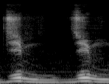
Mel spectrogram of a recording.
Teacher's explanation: এই যে জিম হইল জিব্বার মাঝখানটা তালুর উপরে গিয়া শক্তভাবে মিশবে, জিম, জিম বলার সময় এরকমের শক্ত হবে।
